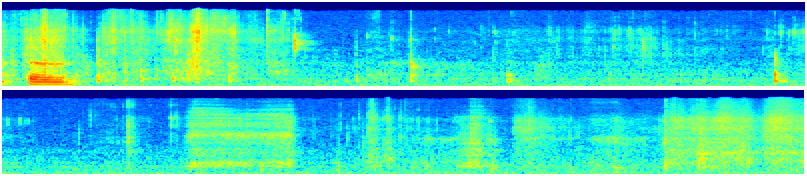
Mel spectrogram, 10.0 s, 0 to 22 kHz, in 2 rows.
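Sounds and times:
foil wrapper crinkling: 0.0s - 1.9s.

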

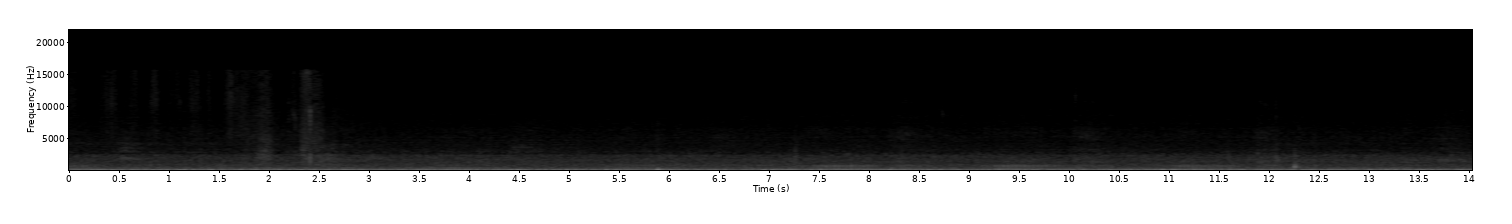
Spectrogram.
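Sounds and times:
cat purring: 7.2s - 12.8s.

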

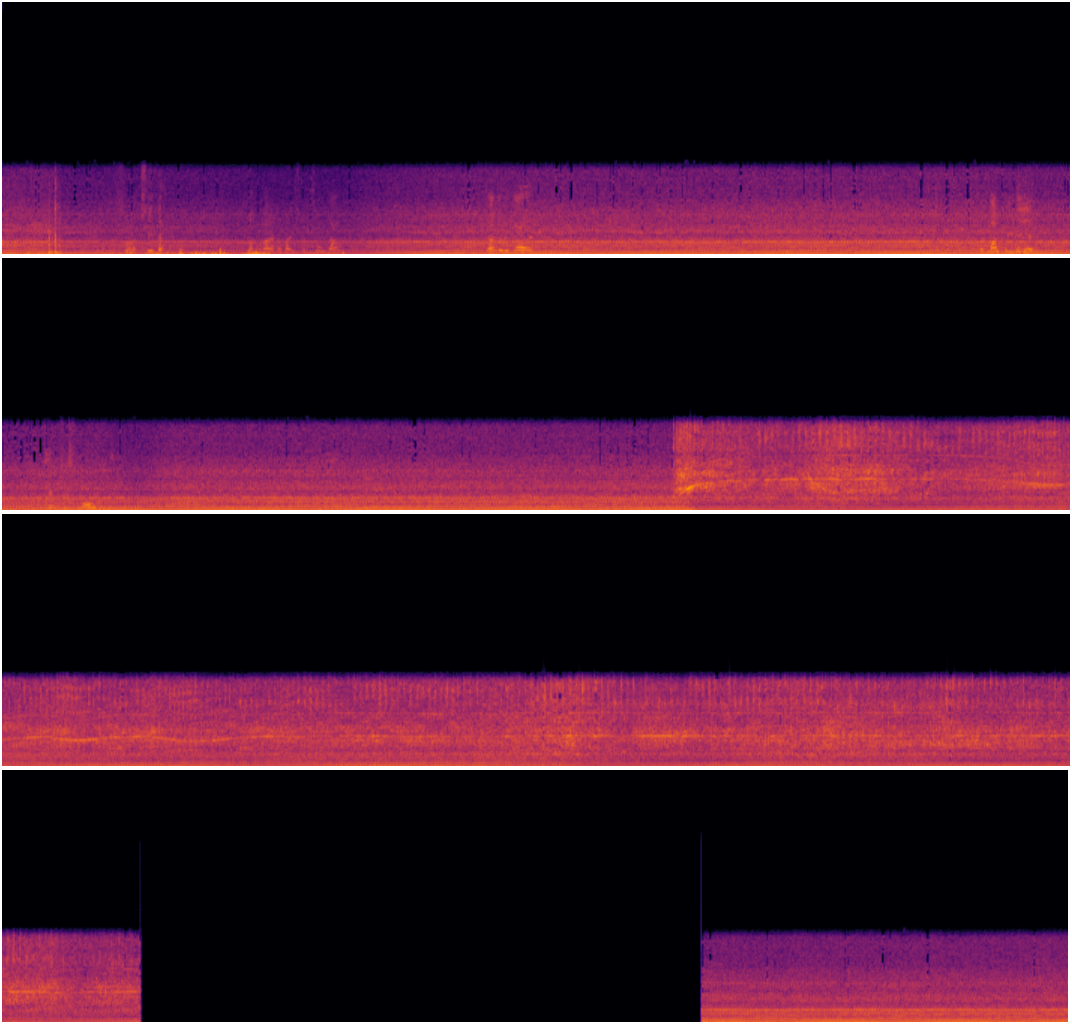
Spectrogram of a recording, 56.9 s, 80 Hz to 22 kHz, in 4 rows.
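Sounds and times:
electric shearing handpiece running: 0.0s - 44.6s.

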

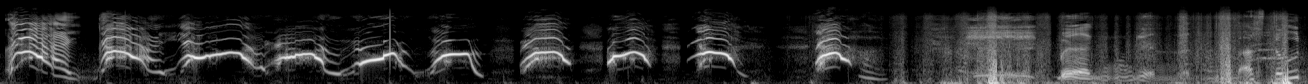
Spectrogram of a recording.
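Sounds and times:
high-pitched voice-like cry: 0.1s - 7.5s, 8.2s - 8.9s, 12.4s - 13.0s.

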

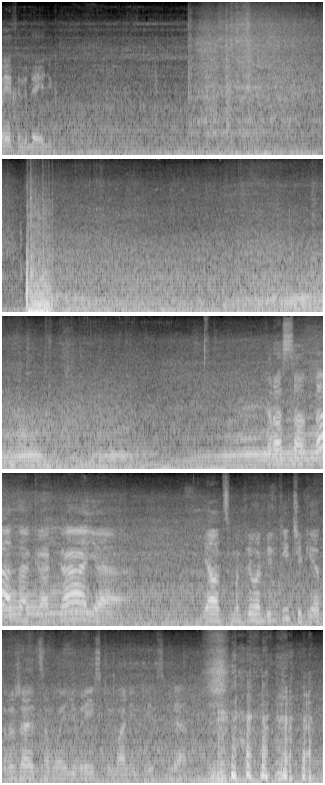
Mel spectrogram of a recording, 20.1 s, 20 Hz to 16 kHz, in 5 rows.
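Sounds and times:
car road noise: 0.0s - 20.0s
loud short thump: 4.3s - 4.7s
car engine accelerating: 4.3s - 14.3s.

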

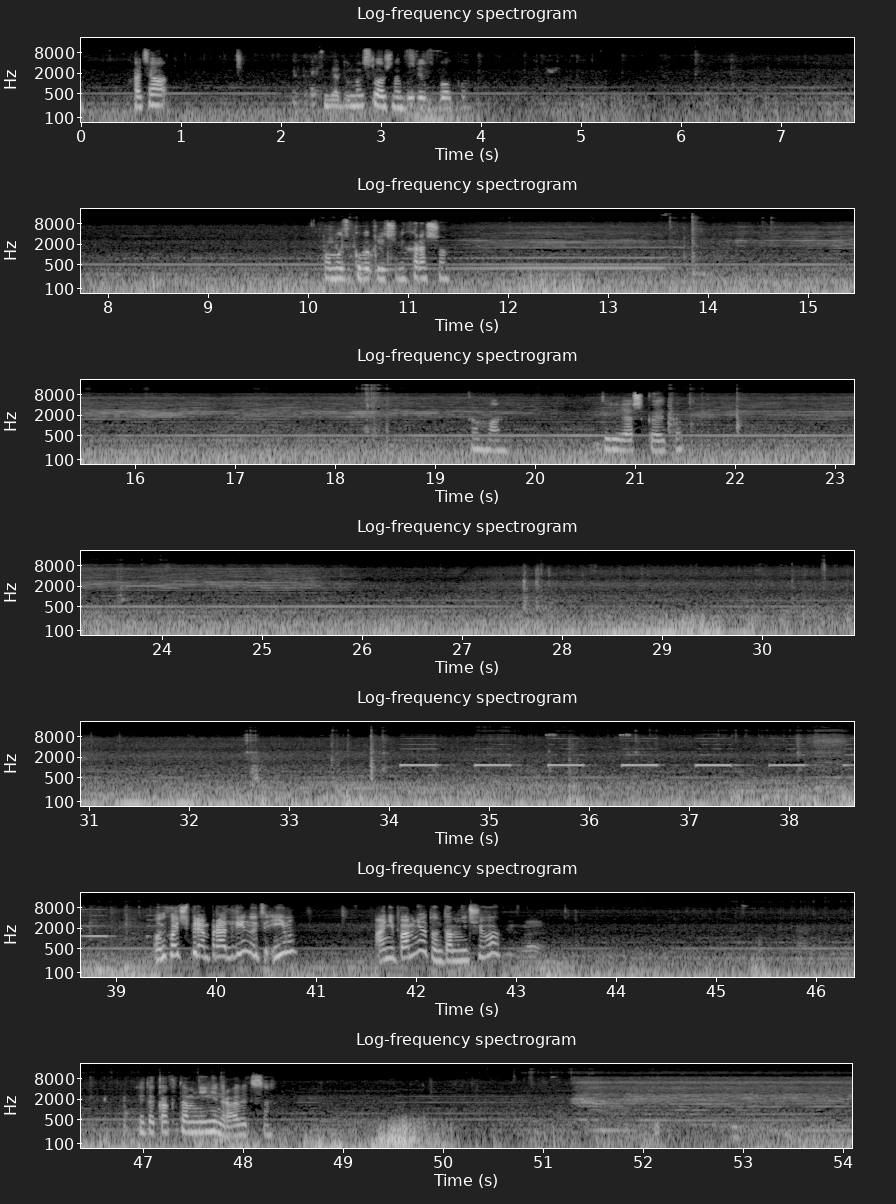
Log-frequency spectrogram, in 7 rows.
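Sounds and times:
low rumble: 0.0s - 51.3s
electric motor humming: 9.4s - 32.2s, 34.6s - 54.0s
reverse warning beeper: 34.1s - 40.6s.

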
